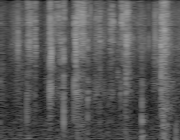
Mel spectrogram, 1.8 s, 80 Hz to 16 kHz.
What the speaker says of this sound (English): 2 more shuffles for Aries.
